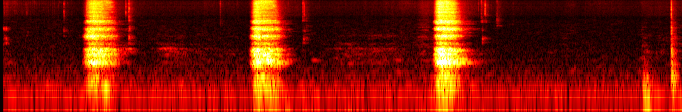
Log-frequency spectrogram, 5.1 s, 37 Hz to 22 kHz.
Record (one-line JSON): {"exhalation_length": "5.1 s", "exhalation_amplitude": 30649, "exhalation_signal_mean_std_ratio": 0.25, "survey_phase": "beta (2021-08-13 to 2022-03-07)", "age": "45-64", "gender": "Male", "wearing_mask": "No", "symptom_none": true, "smoker_status": "Never smoked", "respiratory_condition_asthma": false, "respiratory_condition_other": false, "recruitment_source": "REACT", "submission_delay": "0 days", "covid_test_result": "Negative", "covid_test_method": "RT-qPCR"}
